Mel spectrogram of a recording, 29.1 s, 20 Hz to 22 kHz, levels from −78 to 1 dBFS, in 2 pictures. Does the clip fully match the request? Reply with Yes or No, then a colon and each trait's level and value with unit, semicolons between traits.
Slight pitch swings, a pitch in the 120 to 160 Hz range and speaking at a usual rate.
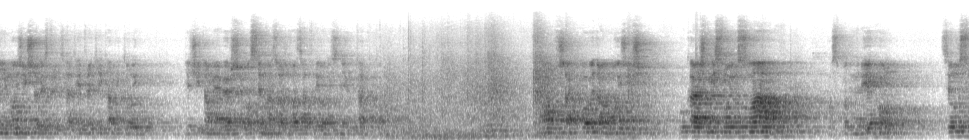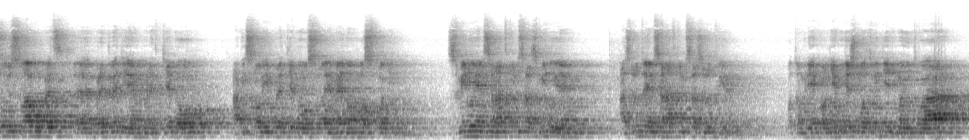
Yes: narrow, 1.9 semitones; low, 125 Hz; average, 120 wpm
